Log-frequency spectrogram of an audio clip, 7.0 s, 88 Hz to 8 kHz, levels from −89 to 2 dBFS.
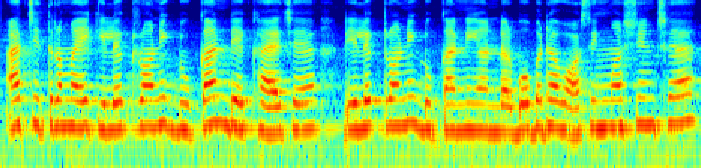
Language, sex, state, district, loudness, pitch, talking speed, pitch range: Gujarati, female, Gujarat, Valsad, -16 LUFS, 265 Hz, 135 wpm, 250-275 Hz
